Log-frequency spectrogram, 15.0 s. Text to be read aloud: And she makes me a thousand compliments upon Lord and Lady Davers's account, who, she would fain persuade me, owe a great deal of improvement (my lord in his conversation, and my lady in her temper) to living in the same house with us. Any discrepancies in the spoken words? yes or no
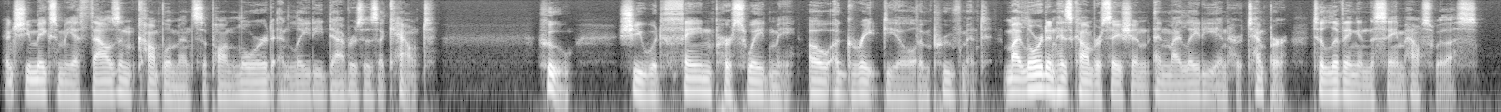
yes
